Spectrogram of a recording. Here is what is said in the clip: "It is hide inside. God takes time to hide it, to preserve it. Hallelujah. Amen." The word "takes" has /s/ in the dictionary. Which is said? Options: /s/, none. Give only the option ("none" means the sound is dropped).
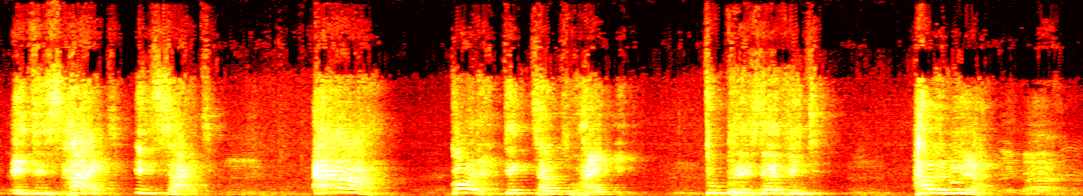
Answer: none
